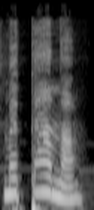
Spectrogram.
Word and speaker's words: Smetana: It's Smetana. Smetana. Okay? The way they pronounce Starshina instead of Starshina.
